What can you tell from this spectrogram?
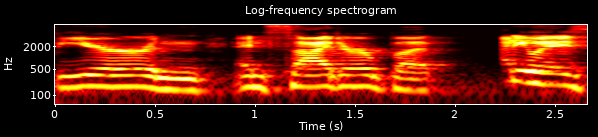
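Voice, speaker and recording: A man with a Canadian accent speaks in a raised, projected voice. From Canada, Vancouver BC. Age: 30s. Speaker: vlogger, amateur marathon runner. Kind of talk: casual personal video update.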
